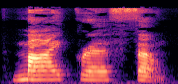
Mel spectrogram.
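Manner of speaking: Microphone said slowly in three beats, MI-CRO-PHONE; clapped syllables. Shown as a demonstration. Teacher to kids, slowly clapping out the syllables. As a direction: stretch Microphone out, one clap per part. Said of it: "I hear three".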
